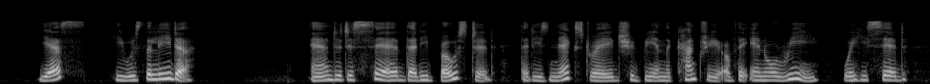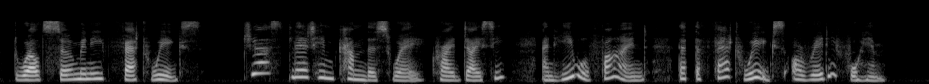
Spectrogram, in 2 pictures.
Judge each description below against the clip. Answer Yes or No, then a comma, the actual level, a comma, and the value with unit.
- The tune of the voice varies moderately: Yes, average, 4.9 semitones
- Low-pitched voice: No, high, 205 Hz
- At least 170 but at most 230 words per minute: Yes, average, 180 wpm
